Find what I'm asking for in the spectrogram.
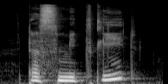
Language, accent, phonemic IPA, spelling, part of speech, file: German, Austria, /ˈmɪtˌɡliːt/, Mitglied, noun, De-at-Mitglied.ogg
- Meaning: member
